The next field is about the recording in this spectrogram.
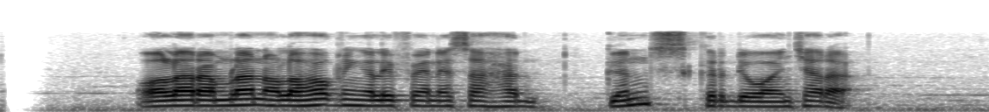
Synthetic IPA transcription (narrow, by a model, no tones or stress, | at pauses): ʔɔlaɾamlanɔlɔɦɔk̚niŋalifɛnɛsaɦad̚ | ɡ̥ənskɨrdiwawaɲt͡ʃaɾa̰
